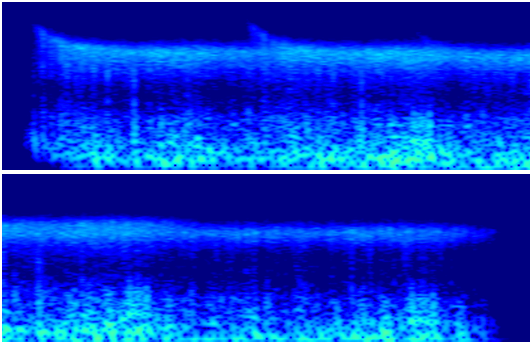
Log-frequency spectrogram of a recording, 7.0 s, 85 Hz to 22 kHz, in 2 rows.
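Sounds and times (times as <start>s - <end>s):
heavy wind: 0.8s - 6.9s.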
